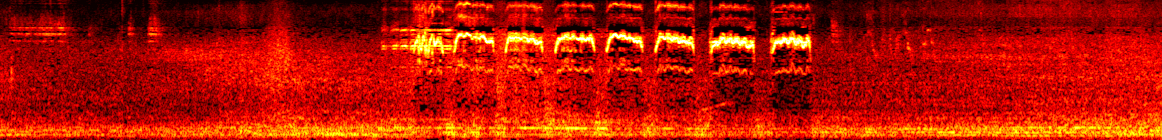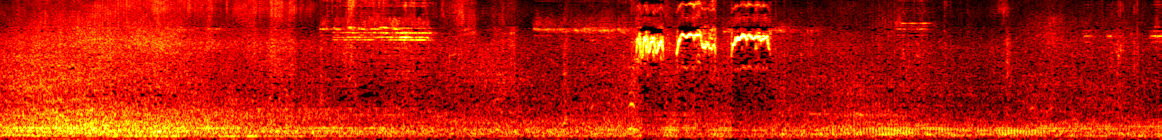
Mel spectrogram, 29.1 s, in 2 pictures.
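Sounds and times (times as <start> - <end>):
bird shrill cries: 4.8 - 10.3, 21.2 - 24.5.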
